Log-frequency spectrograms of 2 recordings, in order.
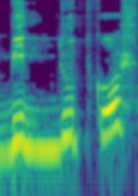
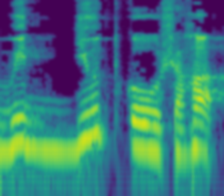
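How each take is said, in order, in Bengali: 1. বাক্যাংশটির শেষে কোনো শ্বাসযুক্ত h-ধ্বনি নেই। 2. বাক্যাংশটির শেষে একটি শ্বাসযুক্ত h-ধ্বনি আছে। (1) "তাহলে ভুল হবে" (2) "মনে রাখতে হবে যে বিদ্যুৎ কোষাহ"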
